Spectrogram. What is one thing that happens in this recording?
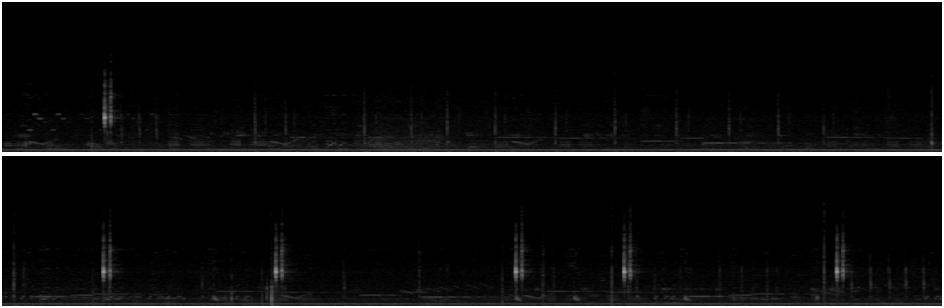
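Buttons on a handheld game console click sharply now and then.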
